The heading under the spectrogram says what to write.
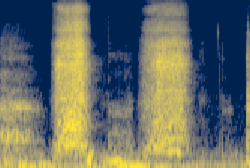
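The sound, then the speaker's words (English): A person mimics a man sitting on their left who kept sniffing, making three sharp, breathy nasal sniffs in quick succession with no talking. “I was self-conscious about that and like, middle school and high school of making sniffing too much”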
